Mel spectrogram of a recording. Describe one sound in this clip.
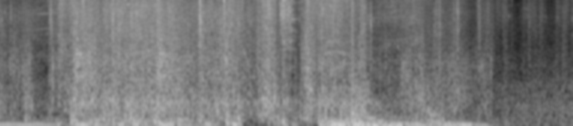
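Footsteps run quickly over soft ground.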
